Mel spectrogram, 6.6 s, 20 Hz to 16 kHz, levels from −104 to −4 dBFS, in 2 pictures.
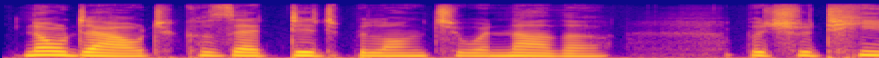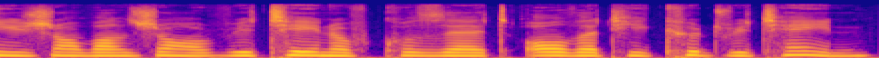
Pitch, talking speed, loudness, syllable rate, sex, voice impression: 195 Hz, 180 wpm, -19 LUFS, 5.1 syllables/s, female, feminine, adult-like, tensed, slightly powerful, slightly hard, fluent, intellectual, calm, elegant, lively, slightly strict, sharp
